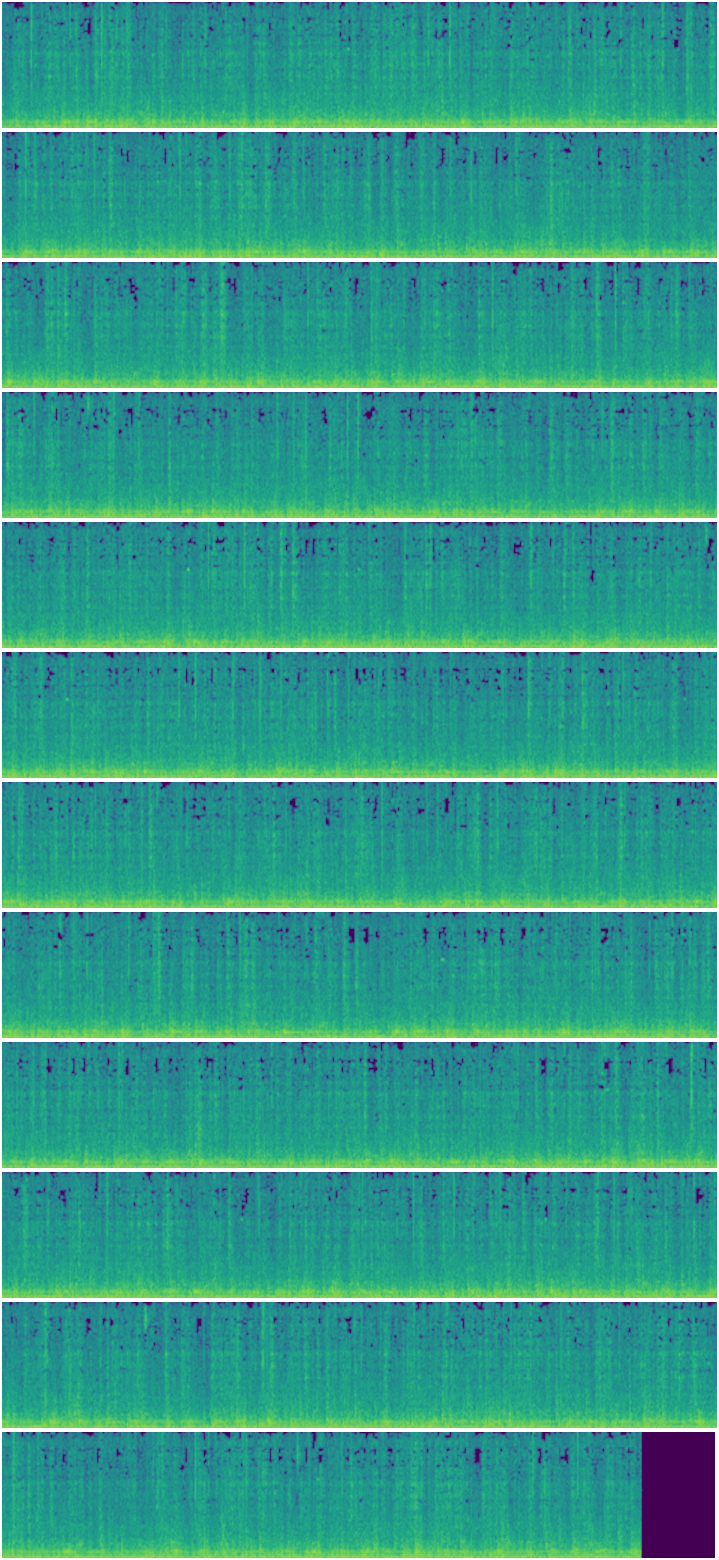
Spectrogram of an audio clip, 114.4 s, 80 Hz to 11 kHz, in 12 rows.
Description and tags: Water mill - loud gears
These sounds come from a water mill in Golspie, Scotland. It's been built in 1863 and is still in use!
Here you can hear the big gears coming directly from the mill wheel in the ground floor of the building.
historic, machinery, mechanical, water-mill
